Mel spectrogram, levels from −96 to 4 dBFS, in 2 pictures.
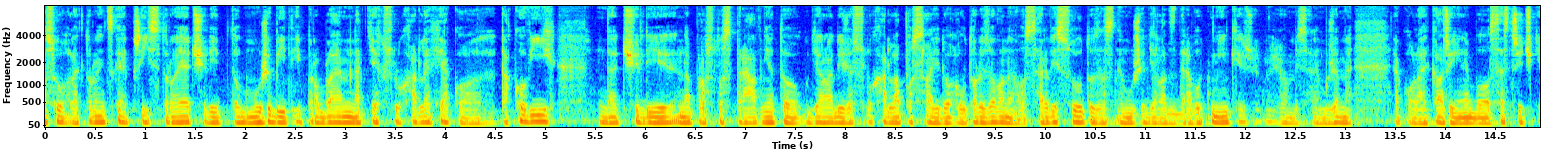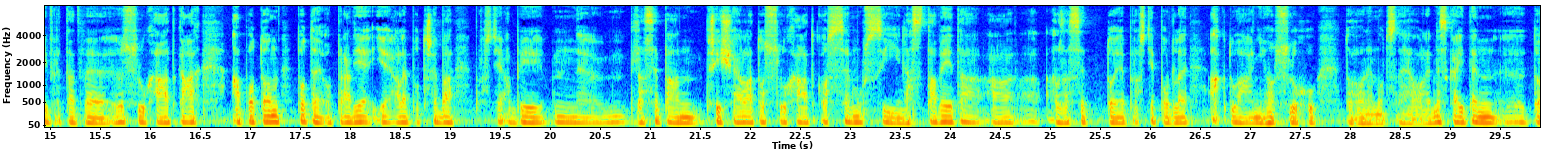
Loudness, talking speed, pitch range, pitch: -24 LUFS, 160 wpm, 90-105 Hz, 95 Hz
